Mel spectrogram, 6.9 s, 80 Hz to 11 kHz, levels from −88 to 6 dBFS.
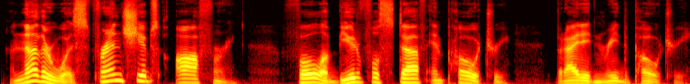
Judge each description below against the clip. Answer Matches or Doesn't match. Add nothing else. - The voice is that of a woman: Doesn't match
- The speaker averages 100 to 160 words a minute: Matches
